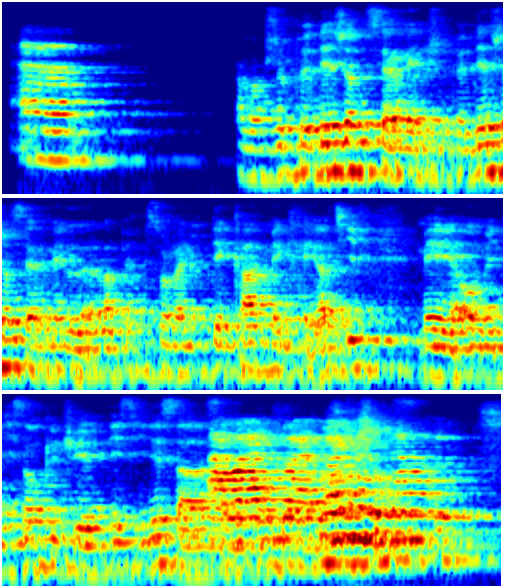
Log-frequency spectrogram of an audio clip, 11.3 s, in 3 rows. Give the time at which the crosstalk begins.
9.0 s

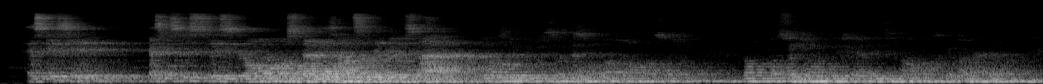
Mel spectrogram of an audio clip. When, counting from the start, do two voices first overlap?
2.6 s

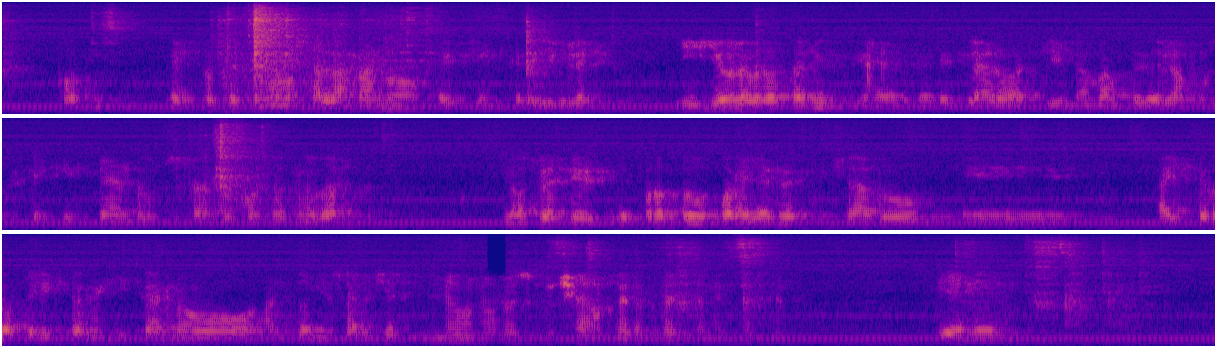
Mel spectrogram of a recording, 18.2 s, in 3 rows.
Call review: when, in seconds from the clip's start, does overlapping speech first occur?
none

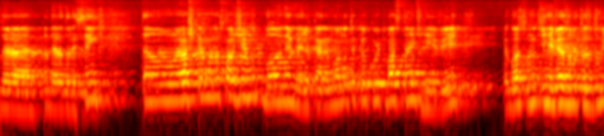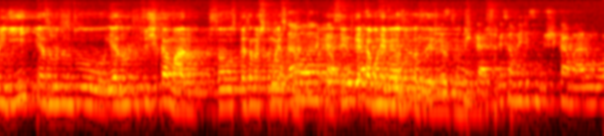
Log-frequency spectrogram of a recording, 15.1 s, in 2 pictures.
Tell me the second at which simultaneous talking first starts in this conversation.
10.9 s

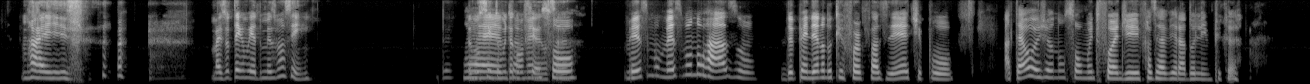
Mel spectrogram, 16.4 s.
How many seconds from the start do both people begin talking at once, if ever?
5.8 s

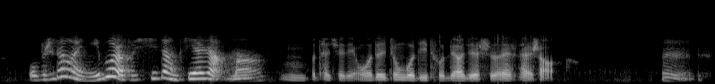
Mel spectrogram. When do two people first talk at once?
none

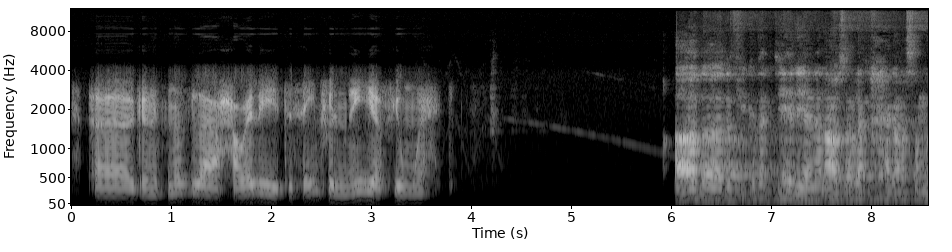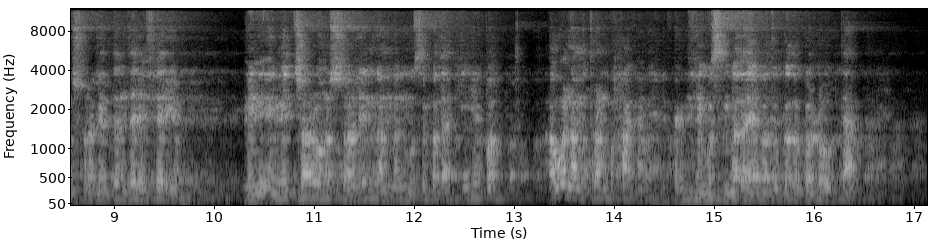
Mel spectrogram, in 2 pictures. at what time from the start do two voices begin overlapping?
none

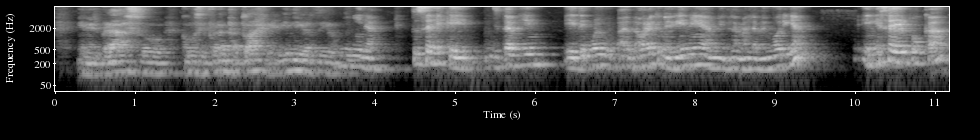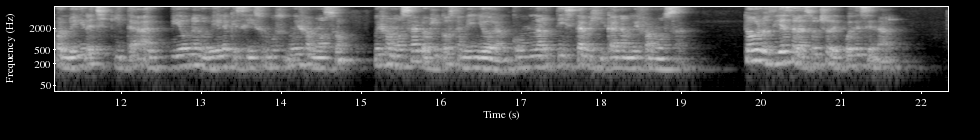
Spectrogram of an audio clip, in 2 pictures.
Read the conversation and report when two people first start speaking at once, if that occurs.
none

